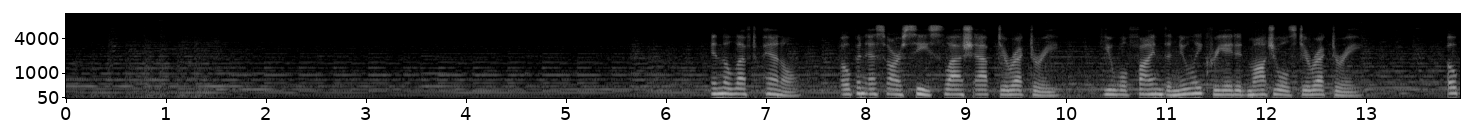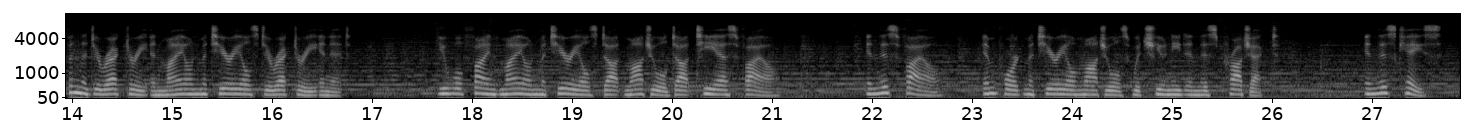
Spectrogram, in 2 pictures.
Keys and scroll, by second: 16.9 space, 19.7 space.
